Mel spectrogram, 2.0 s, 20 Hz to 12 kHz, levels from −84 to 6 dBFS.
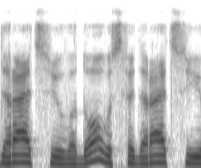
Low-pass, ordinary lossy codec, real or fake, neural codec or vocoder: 7.2 kHz; Opus, 32 kbps; real; none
